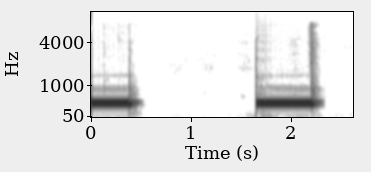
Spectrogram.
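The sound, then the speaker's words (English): A phone line rings out as an outgoing call is placed: two steady electronic ringback tones separated by about a second of silence, clear, with no voices. “We'll call her, and just listen if you can, because we'll get to the bottom of this hand problem, okay?”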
